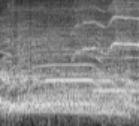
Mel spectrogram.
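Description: An audience yells together in reply to a question, a loud, sustained roar of many overlapping voices, steady for about two seconds with a few higher shouts rising above the mass.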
